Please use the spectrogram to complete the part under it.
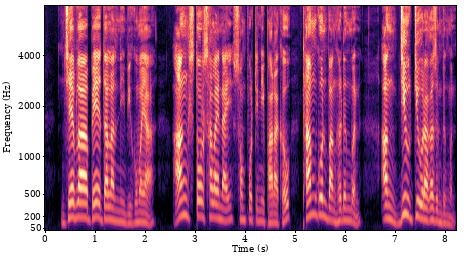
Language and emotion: Bodo, angry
